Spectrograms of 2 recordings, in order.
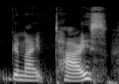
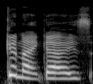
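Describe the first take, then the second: First: "Ties" said instead of "guys"; "good night, Ties" with a T sound where "guys" belongs; slip of the tongue. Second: Said in the usual way. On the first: Real, not acted. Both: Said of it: "good night, Ties".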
